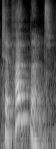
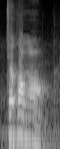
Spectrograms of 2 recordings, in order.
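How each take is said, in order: First: The word is said with English pronunciation. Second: The word is said with French pronunciation.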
